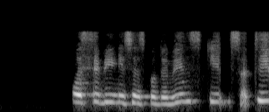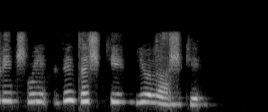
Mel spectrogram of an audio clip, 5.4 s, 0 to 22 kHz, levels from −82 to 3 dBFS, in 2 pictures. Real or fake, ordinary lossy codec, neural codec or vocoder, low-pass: fake; none; codec, 16 kHz, 0.5 kbps, X-Codec, HuBERT features, trained on general audio; none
